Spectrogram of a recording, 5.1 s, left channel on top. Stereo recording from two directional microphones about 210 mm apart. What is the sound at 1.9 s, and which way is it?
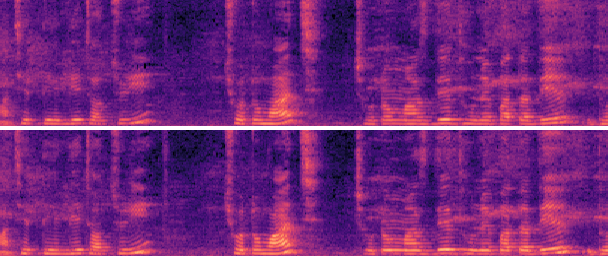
A woman's voice, 5° right (ahead or behind).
